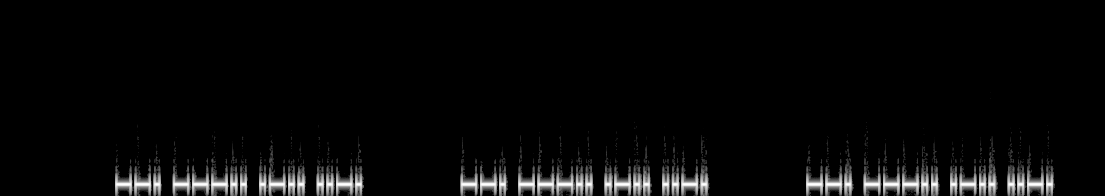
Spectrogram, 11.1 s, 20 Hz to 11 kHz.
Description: Morse code, heard as a keyed tone, about 25 wpm, 700 Hz. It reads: G8LF G8LF G8LF
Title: DXCC-100 Call Signs - 4 Characters - Repeated 3x - 25wpm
